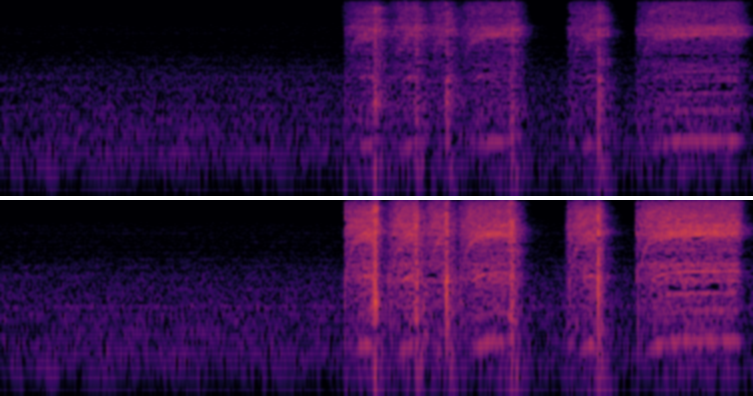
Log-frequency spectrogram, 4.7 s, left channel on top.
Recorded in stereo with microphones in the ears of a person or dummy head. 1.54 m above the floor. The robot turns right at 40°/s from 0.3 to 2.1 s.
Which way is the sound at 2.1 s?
55° right (ahead or behind).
